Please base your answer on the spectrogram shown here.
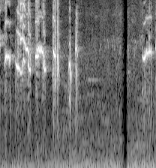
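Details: Oriental magpie-robin singing, played as a lure to excite caged birds into song: a few bright whistled and trilled bursts in the first second and a half, a pause, then another short whistled phrase.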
